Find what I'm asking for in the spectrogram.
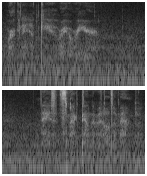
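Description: Long, frequent pauses against loud background noise. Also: moderate pace. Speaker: gaming ASMR creator. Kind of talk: ASMR gaming commentary. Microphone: studio mic.

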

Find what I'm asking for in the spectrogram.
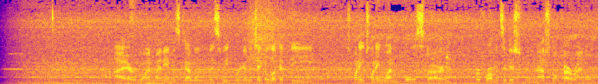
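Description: Talking very fast, a man is heard over music in the background. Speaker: car reviewer. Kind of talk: casual vlog chat. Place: street. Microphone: phone near.

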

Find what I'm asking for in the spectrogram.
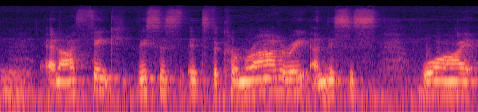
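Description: With an Australian accent, a woman speaks in a very deep, low voice and a flat monotone over light background noise. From Australia, Sydney. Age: 70s. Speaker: veteran yachtswoman, club life member. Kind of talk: oral history interview. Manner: halting. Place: home room. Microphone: lapel.

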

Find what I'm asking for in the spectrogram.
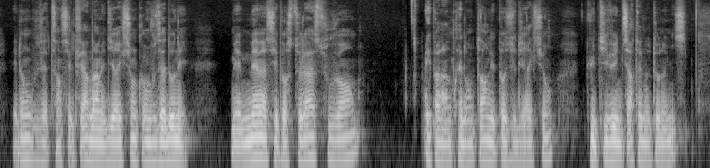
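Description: Over a quiet background, a man talks at a very fast pace in a very deep, low pitch. His tone is dark and mellow, his intonation monotone and flat. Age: 50s. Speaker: arts centre director. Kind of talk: interview. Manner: hesitant, with many fillers. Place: studio.

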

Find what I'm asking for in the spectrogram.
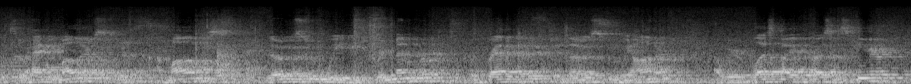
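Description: The pitch varies in an ordinary way. Noticeable background noise and strong room echo fill the recording. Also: man. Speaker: minister. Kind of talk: church announcements. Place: church. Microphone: podium.

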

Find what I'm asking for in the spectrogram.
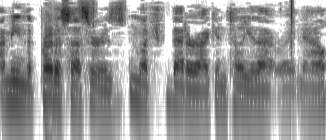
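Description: At a fairly slow pace, the voice carries a slightly husky edge and ordinary pitch variation.

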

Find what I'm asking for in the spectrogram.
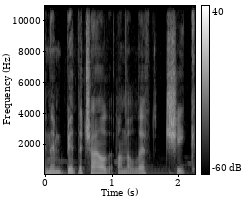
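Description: A man talks at a moderate pace over faint background music, and the sound is dry with no echo. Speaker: streamer. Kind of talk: comedic commentary and reading aloud. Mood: joking, mock-serious.

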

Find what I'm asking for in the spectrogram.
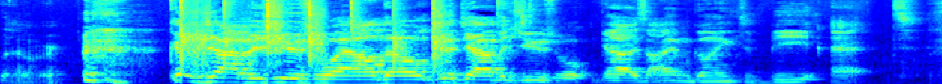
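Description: A man talks fairly slowly. Background noise is noticeable throughout. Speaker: reaction video host. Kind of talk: casual reaction commentary. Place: home room.

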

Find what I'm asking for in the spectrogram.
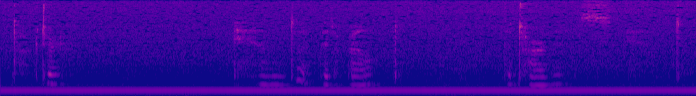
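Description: A soft-spoken woman talks over loud background noise. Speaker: product reviewer. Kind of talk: unboxing review talk. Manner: soft-spoken, hushed ASMR narration. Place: home room. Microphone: lapel.

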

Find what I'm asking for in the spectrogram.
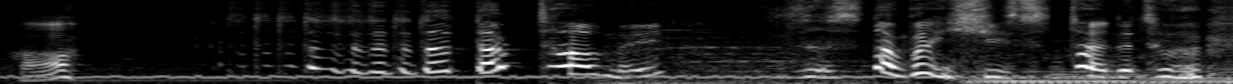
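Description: Using a put-on character voice, a man speaks at a fairly slow pace against clear background noise.

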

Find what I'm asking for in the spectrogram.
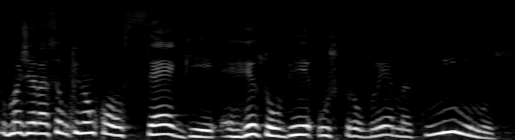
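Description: A woman speaks at a very slow pace with hardly any pauses, her fairly high, dark, mellow voice carrying lively intonation. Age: old. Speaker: audience member asking question; audience member. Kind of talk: question from audience. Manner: halting. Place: studio. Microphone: studio mic.

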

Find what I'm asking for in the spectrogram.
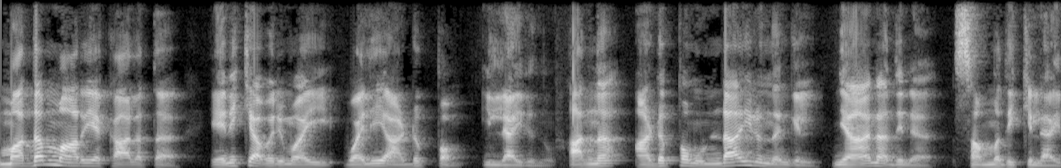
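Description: With lively intonation, a man speaks at a medium pitch in an unremarkable speaking voice. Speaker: YouTube commentator. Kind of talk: scripted narration.

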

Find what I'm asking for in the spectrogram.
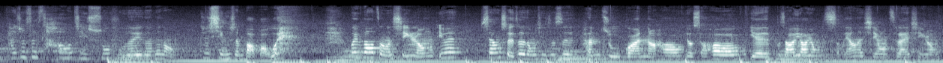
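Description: A woman keeps a moderate pace while clear music runs in the background. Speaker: vlogger. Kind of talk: casual vlog chat, unboxing. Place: home room.

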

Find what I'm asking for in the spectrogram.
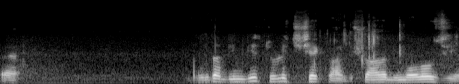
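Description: An unremarkable speaking voice from a man, medium in pitch, at a moderate pace with ordinary pitch variation and a dry, close sound free of echo. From Antakya, Hatay, Turkey. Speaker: dubbing artist. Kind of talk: on-location documentary narration to camera.

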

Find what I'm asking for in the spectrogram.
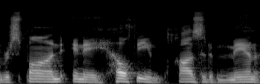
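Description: The background is quiet. A man speaks at a fairly slow pace. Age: 40s. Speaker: retired Navy SEAL officer and author; podcast guest. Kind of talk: interview conversation. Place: home room. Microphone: webcam.

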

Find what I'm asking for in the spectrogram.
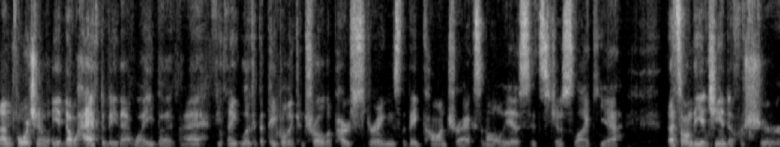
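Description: On a very clean recording with a silent background, a man with an American accent speaks at a moderate pace and medium pitch, with ordinary pitch variation and big swings in loudness. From US South, northeast Tennessee. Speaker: podcast host. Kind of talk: casual chat.

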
